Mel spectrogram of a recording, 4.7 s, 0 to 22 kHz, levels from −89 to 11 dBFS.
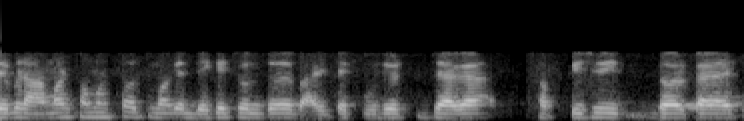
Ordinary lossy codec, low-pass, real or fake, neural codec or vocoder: none; 3.6 kHz; real; none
